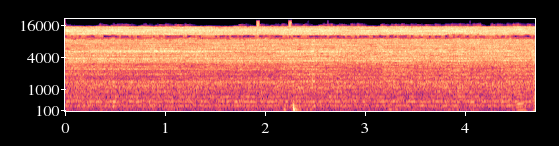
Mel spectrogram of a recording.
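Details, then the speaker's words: 2006 Ford 6.0 Powerstroke crank-no-start, high-pressure oil system air-tested with valve covers off: constant sharp hiss of escaping air; leak traced to a standpipe O-ring split in half. "get that off we'll turn the air back on and we'll see exactly where it's leaking from"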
